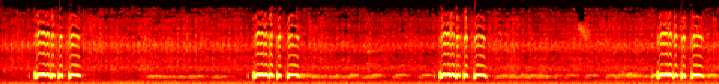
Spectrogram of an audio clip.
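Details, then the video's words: Zebra dove song meant to provoke other doves into replying: bursts of three or four staccato coos roughly every two seconds, with softer distant cooing between and a low steady hum throughout. "Suara Gacor Burung Perkutut Paling AMPUH pancingan BURUNG PERKUTUT CEPAT BIKIN NYAUT"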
